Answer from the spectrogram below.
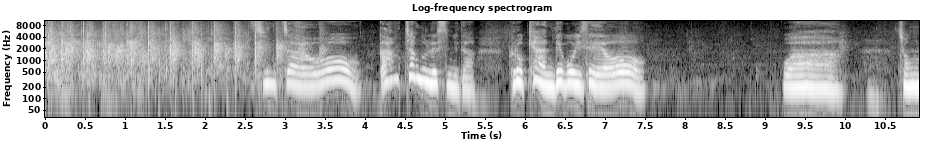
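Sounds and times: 
audience applause: 0.0 - 3.6
speech: 2.7 - 7.6, 9.2 - 10.9.

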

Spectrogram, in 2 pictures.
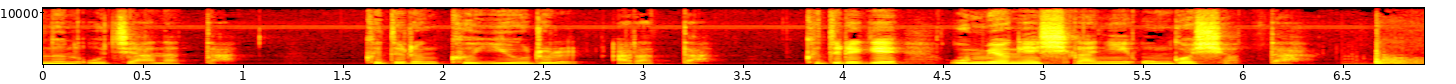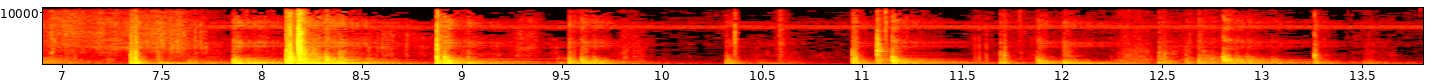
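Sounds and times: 
speech: 0.0 - 1.0, 1.6 - 6.4
marines' heavy boots marching: 6.5 - 13.7.

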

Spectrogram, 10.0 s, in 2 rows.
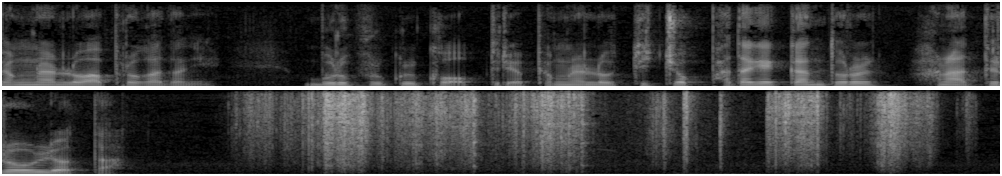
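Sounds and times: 
speech: 0.0 - 5.6
silver coins clinking as they are counted out: 6.2 - 9.9.

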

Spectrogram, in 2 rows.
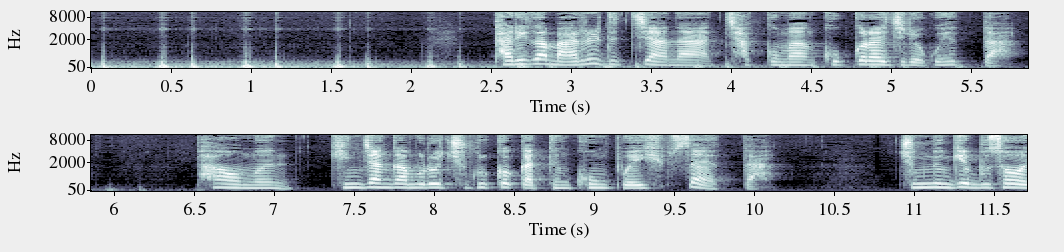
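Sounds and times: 
pounding heartbeat: 0.0 - 6.3
speech: 2.6 - 5.8, 6.5 - 10.2, 10.9 - 11.7.

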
